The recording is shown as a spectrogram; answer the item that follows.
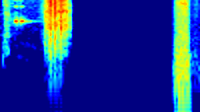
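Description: Handling noise on a handheld wireless microphone with a furry windscreen: a few tiny clicks near the start, a short puff of noise, then about a second of dead silence, and two loud, short bursts of rustle or breath on the mic near the end.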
